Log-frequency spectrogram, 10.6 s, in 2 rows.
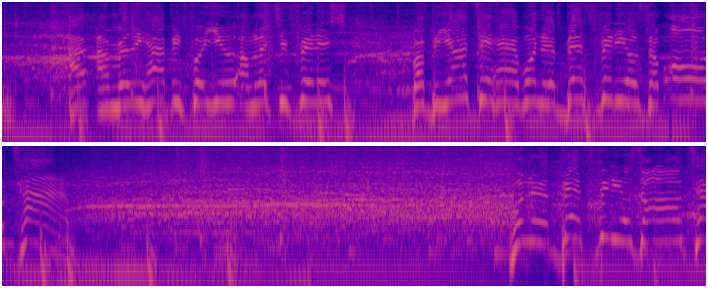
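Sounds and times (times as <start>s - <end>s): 
crowd booing: 0.0s - 1.3s, 5.8s - 10.5s
speech: 0.5s - 6.0s, 9.1s - 10.5s.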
